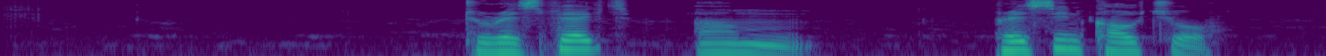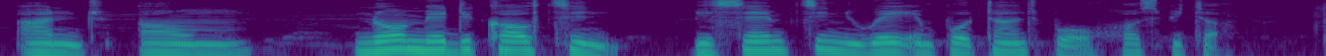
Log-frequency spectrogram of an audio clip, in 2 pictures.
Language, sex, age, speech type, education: Nigerian Pidgin, male, 30-45, spontaneous, tertiary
